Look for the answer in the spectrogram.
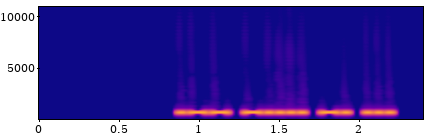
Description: Morse code, heard as a keyed tone, about 34 wpm, 700 Hz. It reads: W6NS
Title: K1USN SST QSO Practice - 35wpm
